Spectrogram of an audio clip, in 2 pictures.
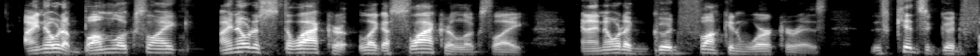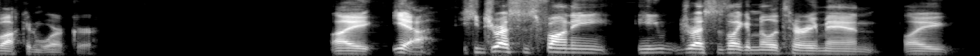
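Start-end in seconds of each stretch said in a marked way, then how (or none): none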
